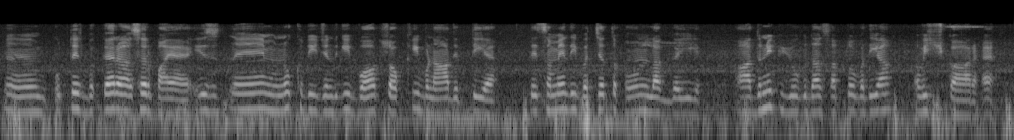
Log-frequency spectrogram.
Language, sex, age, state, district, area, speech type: Punjabi, female, 60+, Punjab, Mohali, urban, spontaneous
